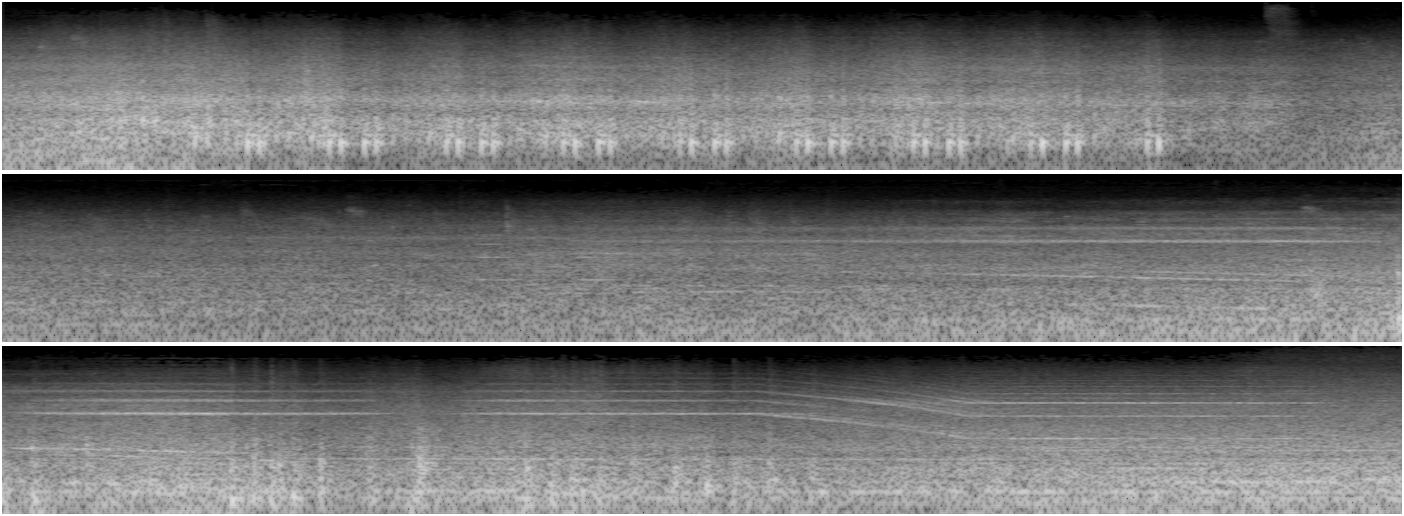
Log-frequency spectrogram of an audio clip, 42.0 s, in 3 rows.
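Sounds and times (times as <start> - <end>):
train wheels rumbling on rails: 0.0 - 11.8, 21.0 - 42.0.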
